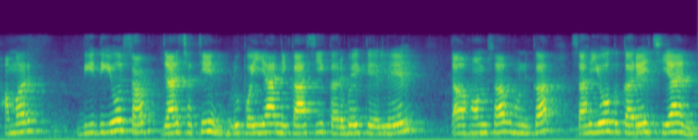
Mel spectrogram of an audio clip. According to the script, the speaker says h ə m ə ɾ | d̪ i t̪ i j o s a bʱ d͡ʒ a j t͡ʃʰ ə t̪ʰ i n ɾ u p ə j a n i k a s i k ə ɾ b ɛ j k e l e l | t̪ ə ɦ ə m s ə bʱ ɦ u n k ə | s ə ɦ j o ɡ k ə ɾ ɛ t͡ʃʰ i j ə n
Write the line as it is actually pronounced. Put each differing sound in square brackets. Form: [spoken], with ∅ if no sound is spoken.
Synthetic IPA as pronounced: h ə m ə ɾ | d̪ i [d̪] i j o s [ə] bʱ d͡ʒ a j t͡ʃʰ ə t̪ʰ i n ɾ u p ə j a n i k a s i k ə ɾ b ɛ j k e l e l | t̪ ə ɦ ə m s ə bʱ ɦ u n k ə | s ə ɦ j o ɡ k ə ɾ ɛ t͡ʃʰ i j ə n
